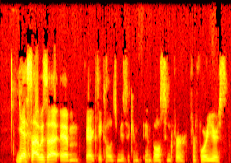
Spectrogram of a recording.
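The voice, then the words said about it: Scottish accent, somewhat softened. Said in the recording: “How did your accent go down over there? ... I think probably any Scot who's ... softening my accent probably”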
